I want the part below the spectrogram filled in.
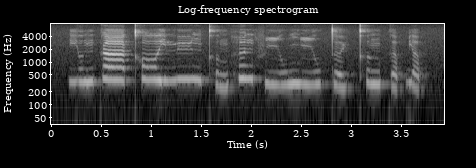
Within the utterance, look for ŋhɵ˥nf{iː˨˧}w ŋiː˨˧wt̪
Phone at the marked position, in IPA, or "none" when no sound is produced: iː˨˧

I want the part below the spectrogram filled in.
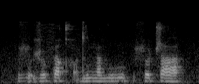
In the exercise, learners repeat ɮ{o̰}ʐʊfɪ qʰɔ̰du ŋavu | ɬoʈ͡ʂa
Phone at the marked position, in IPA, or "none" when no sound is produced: o̰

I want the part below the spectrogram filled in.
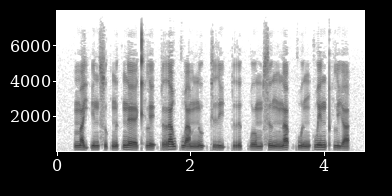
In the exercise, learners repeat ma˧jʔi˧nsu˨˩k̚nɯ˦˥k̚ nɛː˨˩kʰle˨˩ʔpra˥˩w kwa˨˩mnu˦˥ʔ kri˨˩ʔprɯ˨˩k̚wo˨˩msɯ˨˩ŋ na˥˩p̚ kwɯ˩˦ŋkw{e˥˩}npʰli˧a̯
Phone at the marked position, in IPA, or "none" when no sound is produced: e˥˩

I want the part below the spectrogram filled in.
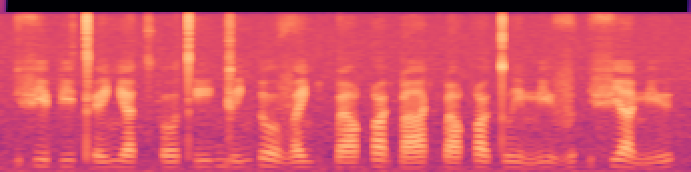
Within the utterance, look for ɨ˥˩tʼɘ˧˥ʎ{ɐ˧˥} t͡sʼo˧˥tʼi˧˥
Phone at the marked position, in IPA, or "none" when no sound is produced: ɐ˧˥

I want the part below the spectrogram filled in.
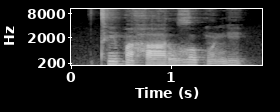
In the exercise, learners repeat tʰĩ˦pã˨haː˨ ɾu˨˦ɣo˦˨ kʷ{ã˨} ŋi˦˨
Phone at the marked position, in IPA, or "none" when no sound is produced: ã˨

